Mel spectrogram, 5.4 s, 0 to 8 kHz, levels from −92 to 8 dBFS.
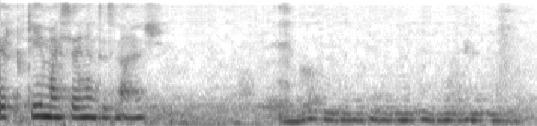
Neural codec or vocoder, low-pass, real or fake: codec, 16 kHz, 2 kbps, FreqCodec, larger model; 7.2 kHz; fake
